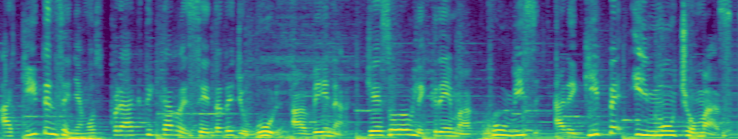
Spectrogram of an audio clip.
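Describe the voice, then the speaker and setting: A woman's voice: fairly high pitch, expressive, measured pace, hardly any pauses. A woman announcer reading a scripted advertisement in an upbeat, persuasive way. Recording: voice over loud background music.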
